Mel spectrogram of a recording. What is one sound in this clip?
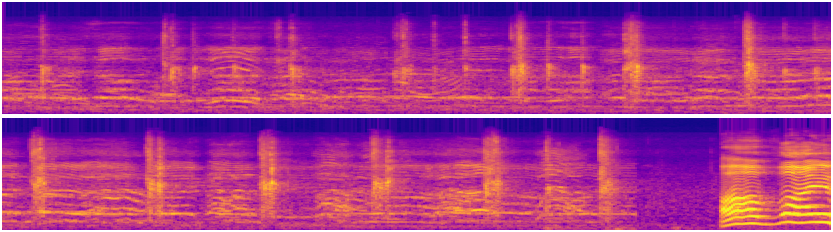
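A group of men claps in a steady rhythm.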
